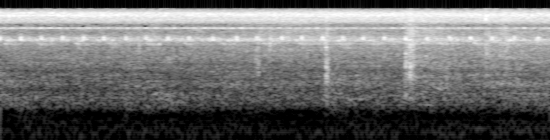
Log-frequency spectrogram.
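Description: Steady high-pitched chorus of insects, with two short sharp clicks a little under a second apart past the middle.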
